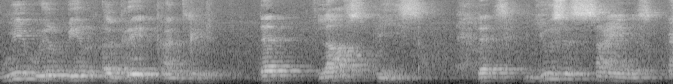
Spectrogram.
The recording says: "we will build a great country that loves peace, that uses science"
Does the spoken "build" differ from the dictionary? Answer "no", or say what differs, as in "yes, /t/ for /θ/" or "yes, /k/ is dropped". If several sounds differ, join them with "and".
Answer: yes, /d/ is dropped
